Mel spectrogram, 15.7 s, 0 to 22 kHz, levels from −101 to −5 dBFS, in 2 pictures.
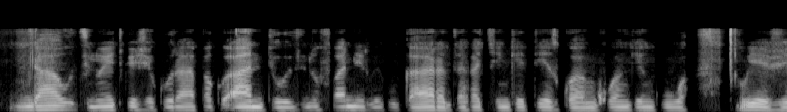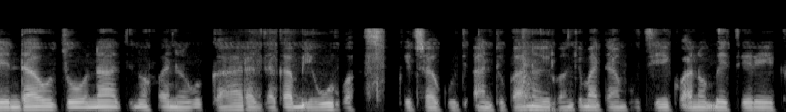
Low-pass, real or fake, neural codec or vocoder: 7.2 kHz; real; none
